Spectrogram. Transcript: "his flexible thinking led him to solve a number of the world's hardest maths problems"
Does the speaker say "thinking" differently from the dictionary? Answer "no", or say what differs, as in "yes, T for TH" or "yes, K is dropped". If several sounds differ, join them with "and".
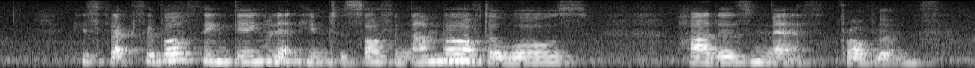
no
